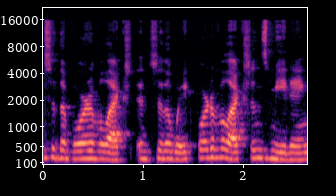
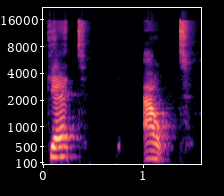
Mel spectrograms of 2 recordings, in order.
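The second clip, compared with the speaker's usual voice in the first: a curt, firm get out; mildly mock a man ordering her out; stern order; 2 semitones higher, 4 dB louder than usual. Retelling how Gary Sims ordered her out, firm and curt. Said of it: "he gets right in my face and he says".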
